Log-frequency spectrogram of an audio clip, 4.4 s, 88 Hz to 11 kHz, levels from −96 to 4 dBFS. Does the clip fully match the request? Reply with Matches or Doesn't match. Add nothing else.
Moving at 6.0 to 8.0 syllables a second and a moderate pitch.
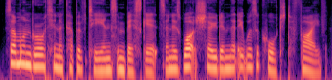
Matches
